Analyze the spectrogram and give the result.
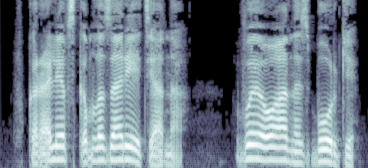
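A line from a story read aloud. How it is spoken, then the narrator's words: Hoarse, doomed. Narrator (Russian): прохрипел Рыжов обреченно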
